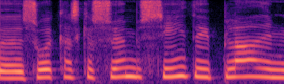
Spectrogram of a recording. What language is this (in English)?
Icelandic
